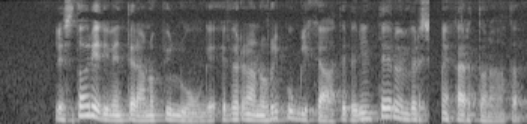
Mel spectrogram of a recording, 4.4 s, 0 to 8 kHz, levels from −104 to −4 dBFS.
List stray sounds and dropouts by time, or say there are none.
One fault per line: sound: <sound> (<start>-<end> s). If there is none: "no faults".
sound: dropout (3.6-3.7 s)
